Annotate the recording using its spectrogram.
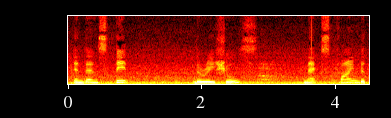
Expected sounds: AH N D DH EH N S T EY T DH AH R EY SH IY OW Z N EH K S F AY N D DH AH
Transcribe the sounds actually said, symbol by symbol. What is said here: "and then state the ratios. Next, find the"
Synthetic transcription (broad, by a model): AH N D EH N S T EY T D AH R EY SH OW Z N EH K S F AY N D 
